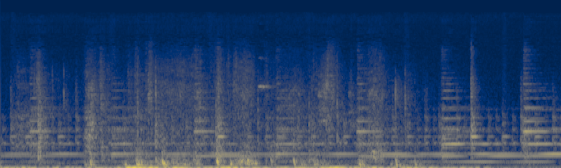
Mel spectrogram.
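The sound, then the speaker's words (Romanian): A wooden semantron is struck in a quick, uneven rhythm of hollow knocks, with church bells ringing for a death steadily behind it, loud throughout. “Toacă de o trenie.”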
